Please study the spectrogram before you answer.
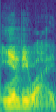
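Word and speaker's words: enby: Envy is the phonetic pronunciation of envy, which stands for non-binary.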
